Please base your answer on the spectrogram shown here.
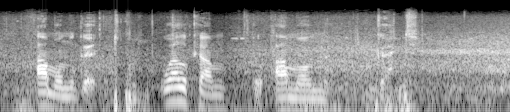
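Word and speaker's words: Göth: So Amon Gur? Amon Gut. Welcome to Amon Gut. How do you say his last name? Gut.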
